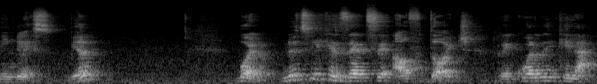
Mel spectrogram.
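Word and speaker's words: deutsch: la u es o por eso esto se pronuncia deutch deutch el sonido de la ch de la ch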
